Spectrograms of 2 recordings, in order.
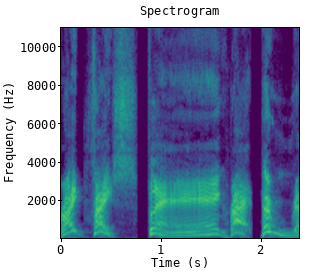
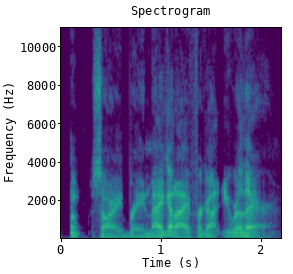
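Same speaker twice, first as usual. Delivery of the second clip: softer, lower sheepish aside; quiet apology; 9 semitones lower, 7 dB quieter, faster than usual. Acted. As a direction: mumble a quick sorry to the bug. Apologizing to the brain maggot.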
